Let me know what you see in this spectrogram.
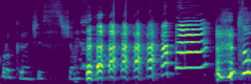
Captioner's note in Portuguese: risos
